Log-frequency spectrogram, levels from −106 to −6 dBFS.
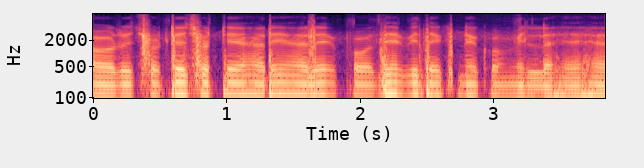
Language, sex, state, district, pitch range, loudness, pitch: Hindi, male, Odisha, Khordha, 100-110 Hz, -17 LUFS, 105 Hz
